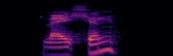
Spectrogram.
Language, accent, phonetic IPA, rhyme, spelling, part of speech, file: German, Austria, [ˈlaɪ̯çn̩], -aɪ̯çn̩, Leichen, noun, De-at-Leichen.ogg
- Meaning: plural of Leiche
